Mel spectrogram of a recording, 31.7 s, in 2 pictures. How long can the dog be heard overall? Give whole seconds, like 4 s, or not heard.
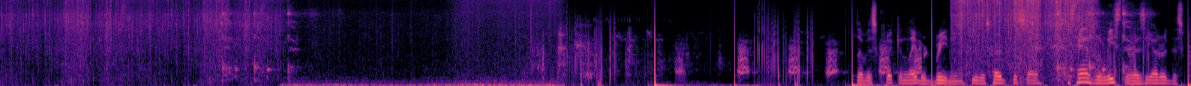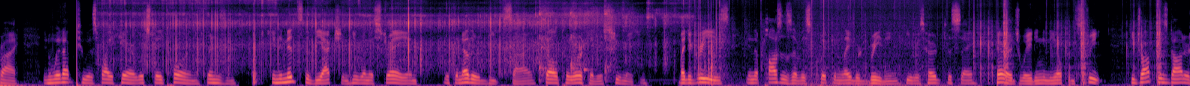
7 s.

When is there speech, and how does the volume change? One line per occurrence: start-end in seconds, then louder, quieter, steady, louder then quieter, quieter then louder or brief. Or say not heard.
11.4-31.7 steady.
